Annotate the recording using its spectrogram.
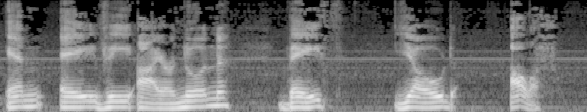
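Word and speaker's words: נביא: is a b but when it does not have the dot in the middle of the B the baith it's pronounced with a V sound it's aspirated so Navi it's a noun Strong's number 50 30.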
